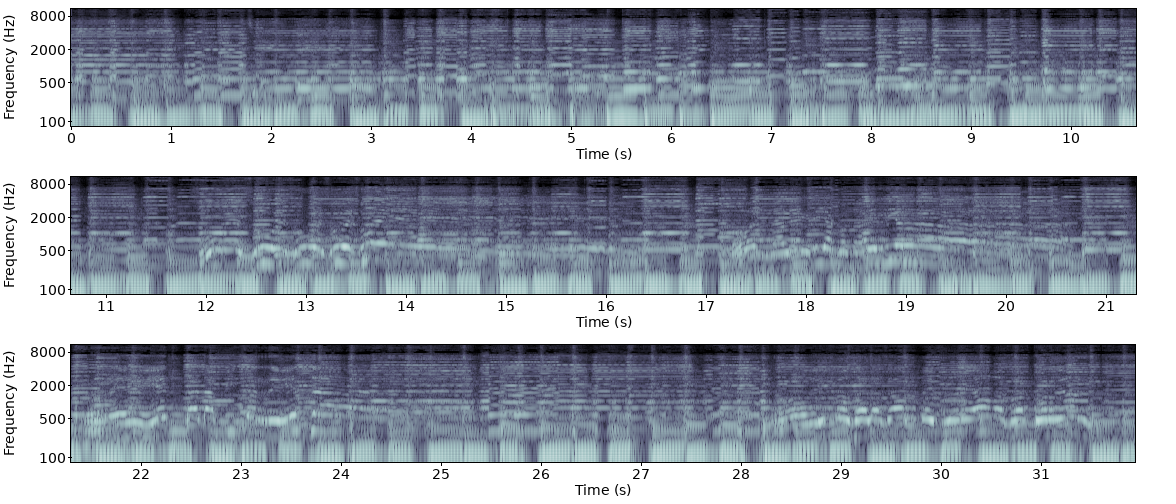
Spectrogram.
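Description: Accordion and amplified acoustic guitar playing an instrumental passage live. The accordion carries running melodic lines over a steady, bass-heavy accompaniment.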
